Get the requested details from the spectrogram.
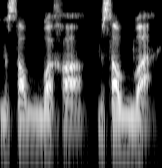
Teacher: You hold the W sound a little bit longer.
